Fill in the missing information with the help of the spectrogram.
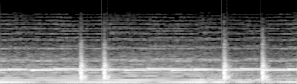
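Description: Knocking on the door of a room: two quick raps, a pause, then two more, sharp, over a steady low electrical hum with no voices.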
